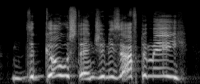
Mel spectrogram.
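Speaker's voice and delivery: high, wailing terror; panicked wail. A narrator's reading. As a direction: wail it racing past. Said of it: "wailed Thomas".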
